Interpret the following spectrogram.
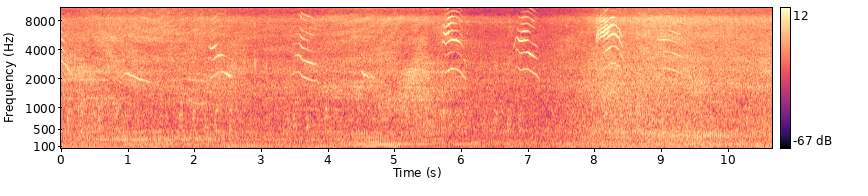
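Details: Kitten crying for its mother: a few thin early meows, then a cluster of sharper high arched calls near the end, partly masked by a continuous rumbling, vehicle-like noise.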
